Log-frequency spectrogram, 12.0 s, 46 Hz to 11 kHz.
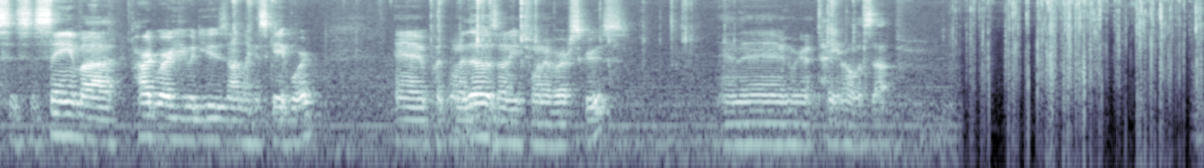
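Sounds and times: metal hardware clicking and rattling: 0:04.3 - 0:07.0.

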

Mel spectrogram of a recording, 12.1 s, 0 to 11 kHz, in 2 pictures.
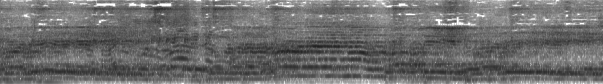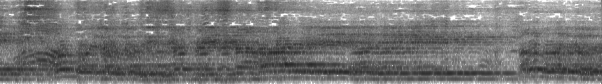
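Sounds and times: men chanting together: 0:00.0 - 0:12.0.

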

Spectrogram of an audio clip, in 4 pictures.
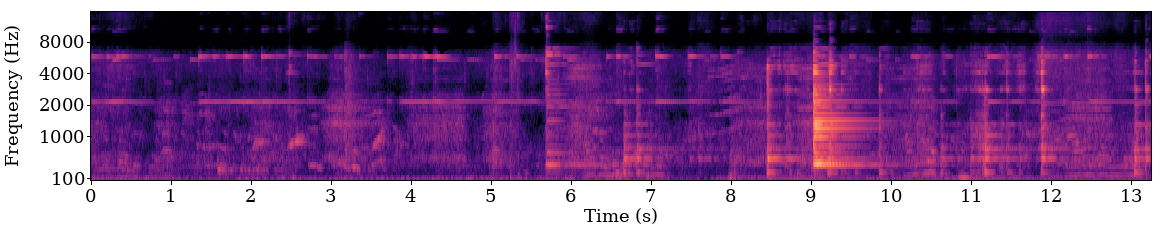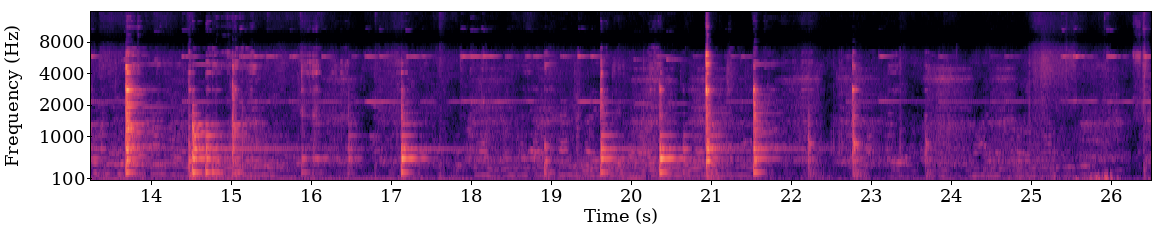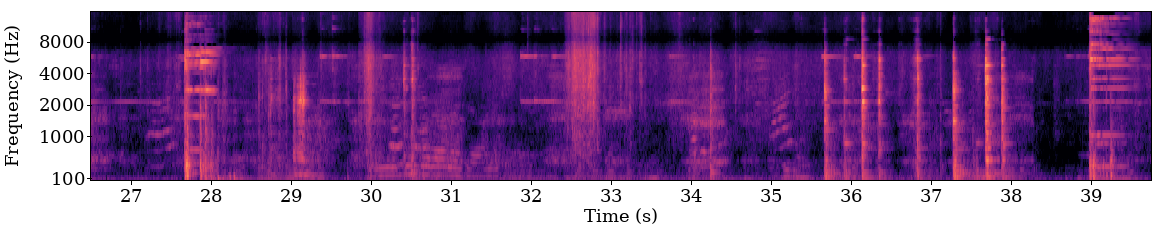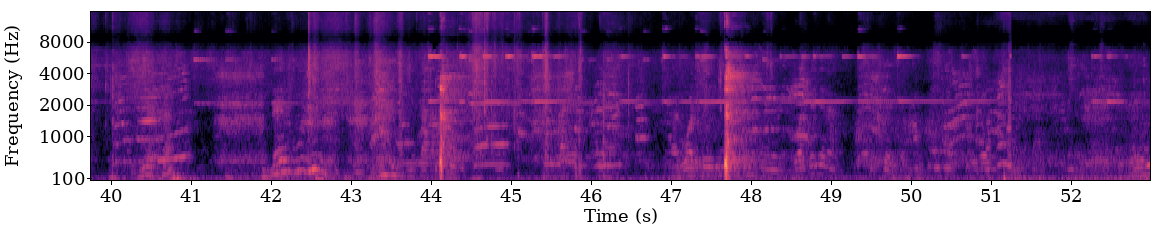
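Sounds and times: wrench clinking on metal bolt: 0:08.4 - 0:17.5, 0:27.6 - 0:28.2, 0:35.6 - 0:38.1, 0:39.0 - 0:39.7.

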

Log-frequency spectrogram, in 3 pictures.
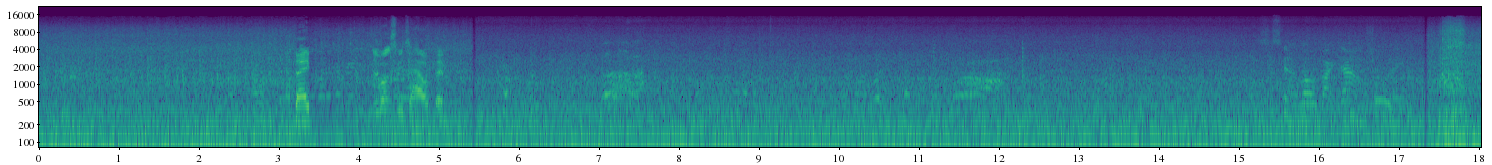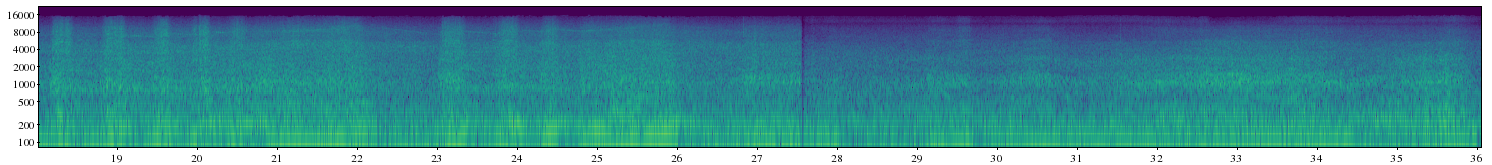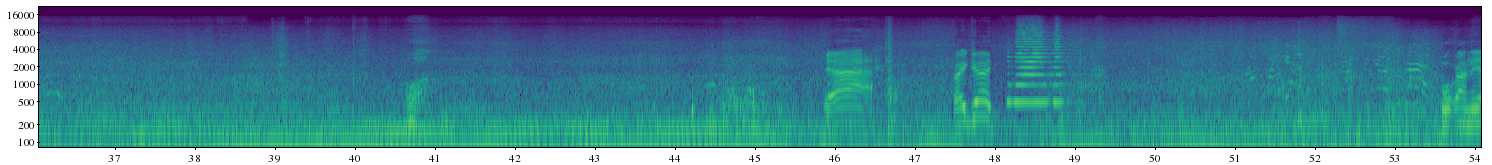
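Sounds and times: bus engine under load: 0:00.0 - 0:54.0
bus horn: 0:48.1 - 0:49.3.

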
